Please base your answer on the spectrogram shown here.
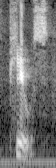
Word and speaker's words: puce: historically given me difficulty is puce because it's one letter away from puke similar to pus and shares a primary vowel sound with mucus I used to think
